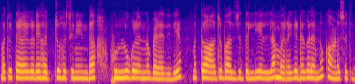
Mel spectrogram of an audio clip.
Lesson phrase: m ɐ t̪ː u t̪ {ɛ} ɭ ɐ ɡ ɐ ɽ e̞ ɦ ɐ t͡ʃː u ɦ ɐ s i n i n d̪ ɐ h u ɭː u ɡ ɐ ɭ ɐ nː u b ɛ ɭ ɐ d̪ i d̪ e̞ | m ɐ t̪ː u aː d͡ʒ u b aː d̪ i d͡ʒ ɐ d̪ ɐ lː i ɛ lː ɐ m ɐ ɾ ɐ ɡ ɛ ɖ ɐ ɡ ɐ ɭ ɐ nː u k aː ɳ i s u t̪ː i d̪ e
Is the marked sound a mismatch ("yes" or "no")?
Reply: no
